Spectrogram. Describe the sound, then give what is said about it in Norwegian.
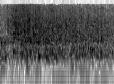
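Shower water running in a toilet room: a steady, full hiss of spraying and splashing water that continues unbroken from start to finish, with no voices. “du kan ikke ta deg en dusj nå. Du må vente deg etterpå.”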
